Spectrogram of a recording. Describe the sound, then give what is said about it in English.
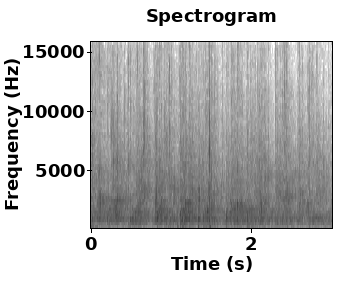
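A crowd at a church service applauds steadily, a dense wash of many hands clapping at once with a few sharper individual claps standing out, holding an even loudness throughout. “You guys are like, should I clap?”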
